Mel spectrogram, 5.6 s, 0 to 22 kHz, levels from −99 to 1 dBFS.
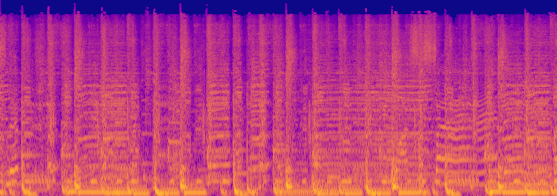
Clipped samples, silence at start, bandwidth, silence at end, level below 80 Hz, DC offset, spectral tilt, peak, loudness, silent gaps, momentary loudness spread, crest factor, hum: under 0.1%; 0 s; 18 kHz; 0 s; -28 dBFS; under 0.1%; -5 dB/octave; -6 dBFS; -22 LUFS; none; 3 LU; 14 dB; none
